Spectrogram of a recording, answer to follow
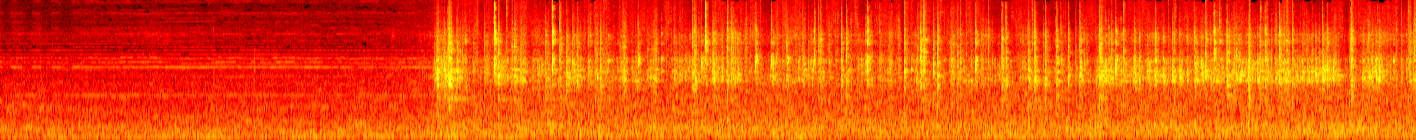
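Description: A film reel spinning fast, a dense rapid clicking rattle that starts suddenly about four seconds in, after a steady low background hum.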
